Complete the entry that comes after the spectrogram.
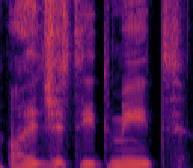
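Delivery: slow, put-on voice for "I just eat meat"; mock the coworker's simple boast, slowly; imitating the coworker. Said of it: "That's what he told me".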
